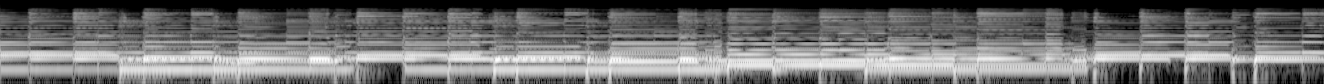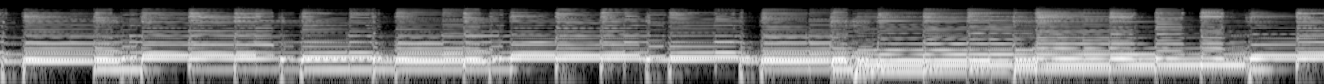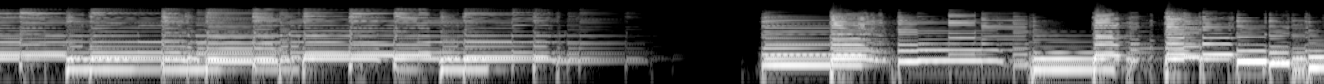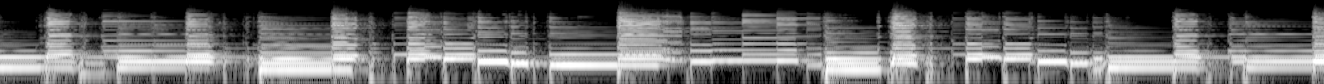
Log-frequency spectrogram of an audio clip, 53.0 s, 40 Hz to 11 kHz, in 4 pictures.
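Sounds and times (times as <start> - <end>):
clean electric guitar chords: 0.0 - 33.0, 34.0 - 52.9.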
